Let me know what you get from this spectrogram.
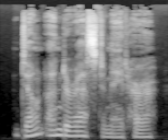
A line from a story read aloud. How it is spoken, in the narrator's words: she said, her tone surprisingly warm and encouraging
